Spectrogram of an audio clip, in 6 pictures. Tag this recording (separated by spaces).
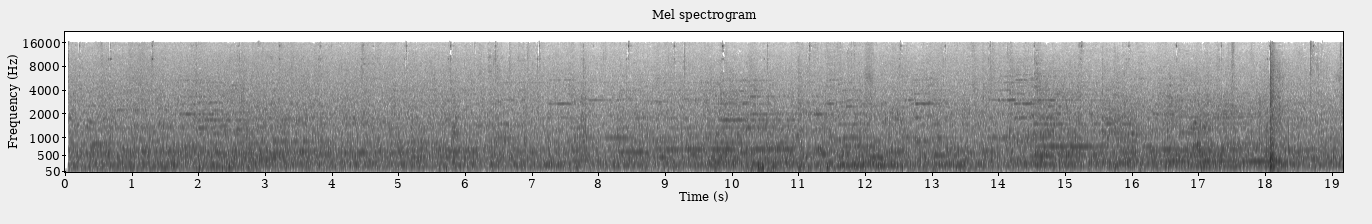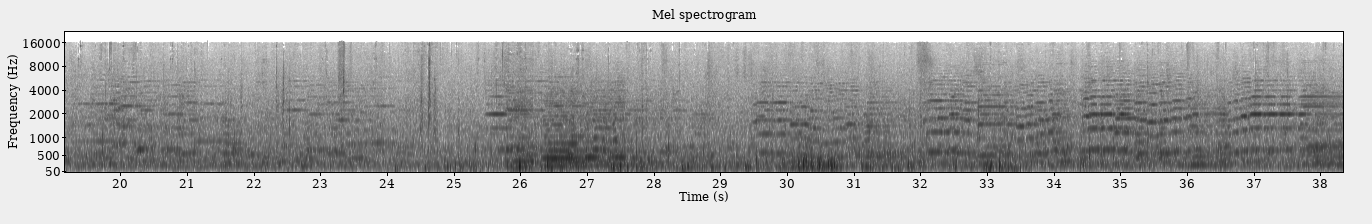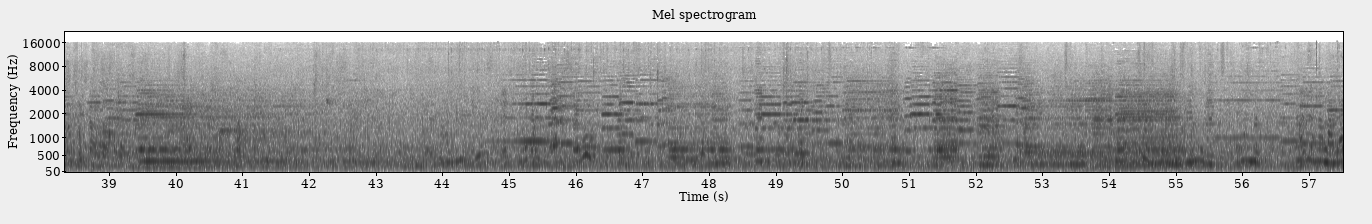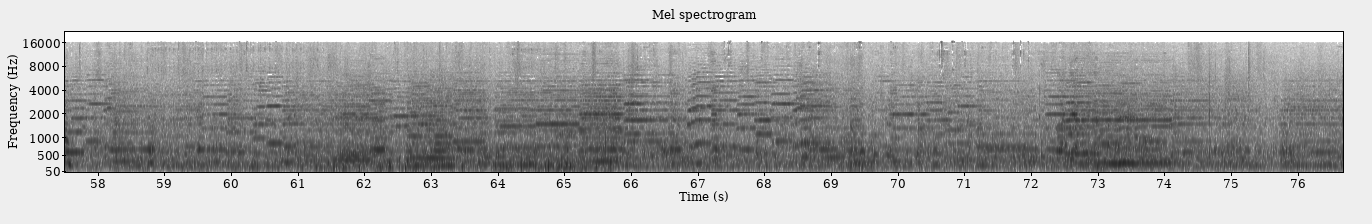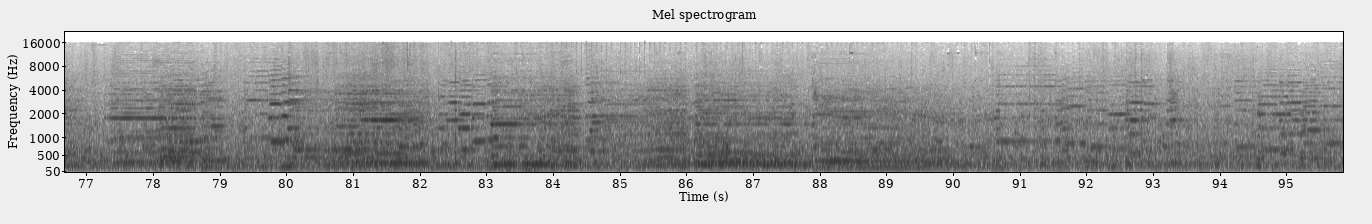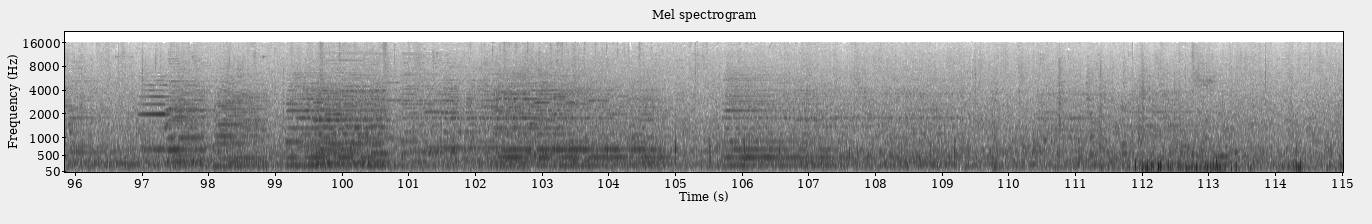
field-recording Accordion city Paris street-music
